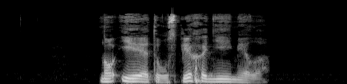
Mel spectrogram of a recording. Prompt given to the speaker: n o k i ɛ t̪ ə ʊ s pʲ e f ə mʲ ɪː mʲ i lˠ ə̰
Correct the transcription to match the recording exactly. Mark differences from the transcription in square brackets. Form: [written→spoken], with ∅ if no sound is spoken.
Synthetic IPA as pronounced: n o [k→ʔ] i ɛ t̪ ə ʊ s pʲ e [f→x] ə [mʲ→nʲ] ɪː mʲ [i→e] lˠ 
